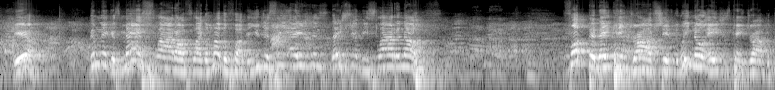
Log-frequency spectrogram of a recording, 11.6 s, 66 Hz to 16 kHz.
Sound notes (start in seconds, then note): 0.0 audience laughs; 6.6 audience laughs; 6.7 laughs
